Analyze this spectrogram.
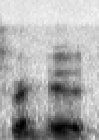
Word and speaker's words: Rahu: Miss Rahu, how do you say that? Is it Rahu? Yeah, it's Rahoot, but it's.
